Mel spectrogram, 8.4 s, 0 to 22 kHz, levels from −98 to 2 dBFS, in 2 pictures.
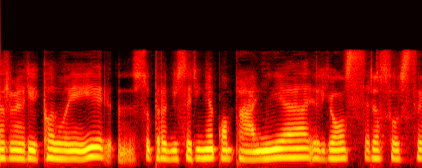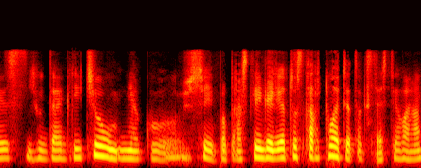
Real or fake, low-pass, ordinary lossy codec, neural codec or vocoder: fake; 7.2 kHz; AAC, 48 kbps; codec, 16 kHz, 1 kbps, FreqCodec, larger model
